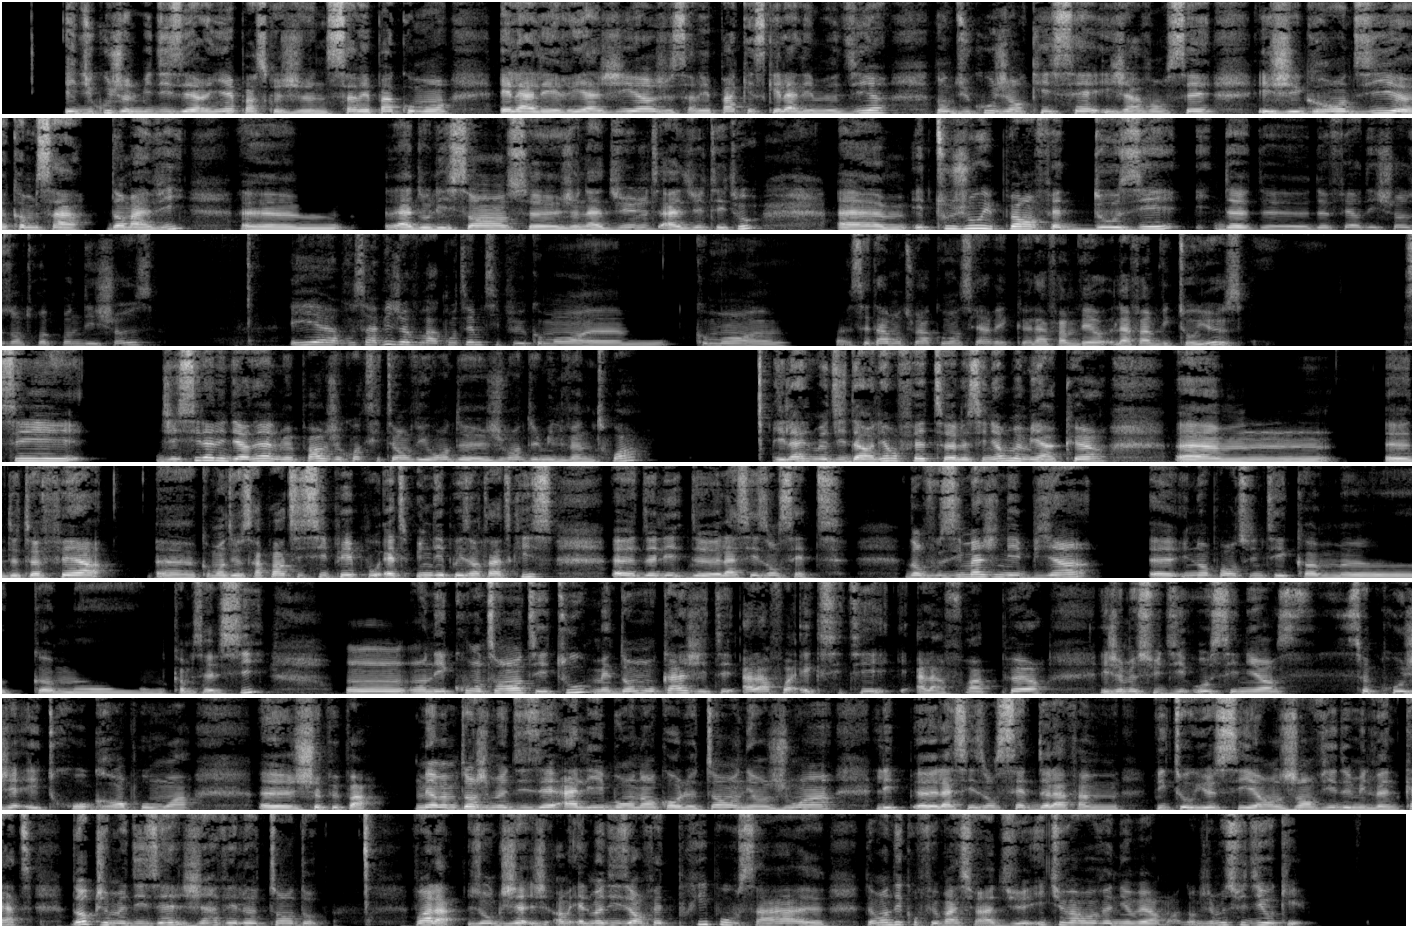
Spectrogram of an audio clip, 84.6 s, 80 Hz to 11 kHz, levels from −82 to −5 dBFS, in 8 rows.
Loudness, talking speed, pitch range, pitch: -23 LUFS, 185 wpm, 170-210 Hz, 185 Hz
